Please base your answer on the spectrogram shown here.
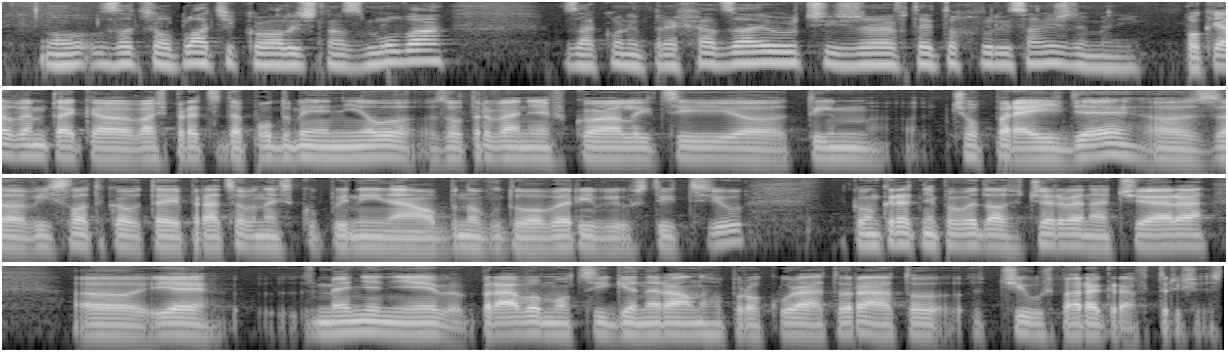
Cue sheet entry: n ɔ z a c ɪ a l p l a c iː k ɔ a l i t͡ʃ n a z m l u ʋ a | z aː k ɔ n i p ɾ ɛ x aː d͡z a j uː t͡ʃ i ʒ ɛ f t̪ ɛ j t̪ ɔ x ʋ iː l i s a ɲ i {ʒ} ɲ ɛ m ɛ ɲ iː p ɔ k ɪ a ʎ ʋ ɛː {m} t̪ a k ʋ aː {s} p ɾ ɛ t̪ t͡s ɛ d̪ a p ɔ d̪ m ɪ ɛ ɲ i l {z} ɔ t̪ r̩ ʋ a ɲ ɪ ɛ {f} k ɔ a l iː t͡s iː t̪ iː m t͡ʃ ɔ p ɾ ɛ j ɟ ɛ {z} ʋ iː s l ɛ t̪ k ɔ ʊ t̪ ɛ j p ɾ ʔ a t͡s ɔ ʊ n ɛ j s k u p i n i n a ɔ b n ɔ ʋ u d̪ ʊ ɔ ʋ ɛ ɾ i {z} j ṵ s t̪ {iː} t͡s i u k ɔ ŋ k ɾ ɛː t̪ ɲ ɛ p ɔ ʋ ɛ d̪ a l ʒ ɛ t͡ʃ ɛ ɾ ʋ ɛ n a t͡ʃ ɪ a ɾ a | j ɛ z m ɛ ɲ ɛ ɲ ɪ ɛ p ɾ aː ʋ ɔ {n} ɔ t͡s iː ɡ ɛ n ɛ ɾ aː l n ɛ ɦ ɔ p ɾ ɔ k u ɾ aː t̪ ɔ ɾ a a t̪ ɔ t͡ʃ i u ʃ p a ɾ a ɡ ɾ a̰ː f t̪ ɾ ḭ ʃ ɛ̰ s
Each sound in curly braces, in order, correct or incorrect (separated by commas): incorrect, correct, incorrect, correct, correct, correct, incorrect, correct, incorrect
